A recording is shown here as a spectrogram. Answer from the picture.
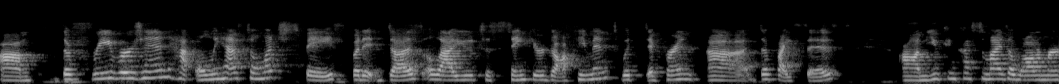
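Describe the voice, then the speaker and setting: Against a quiet background, a woman with a fairly high pitch and bright, sharp tone speaks at a moderate pace with ordinary pitch variation. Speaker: real estate trainer. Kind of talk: tutorial. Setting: video call.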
